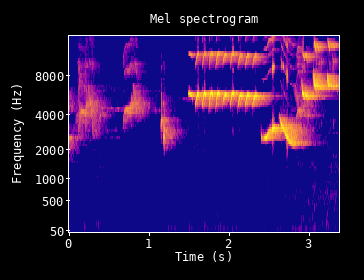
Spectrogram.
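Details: Mountain tledekan in full song, used to agitate an opponent into replying: a few scratchy chirps, then a rapid sequence of high thin whistles overlaid with a loud descending slurred phrase.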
